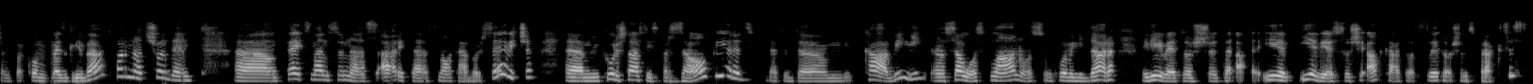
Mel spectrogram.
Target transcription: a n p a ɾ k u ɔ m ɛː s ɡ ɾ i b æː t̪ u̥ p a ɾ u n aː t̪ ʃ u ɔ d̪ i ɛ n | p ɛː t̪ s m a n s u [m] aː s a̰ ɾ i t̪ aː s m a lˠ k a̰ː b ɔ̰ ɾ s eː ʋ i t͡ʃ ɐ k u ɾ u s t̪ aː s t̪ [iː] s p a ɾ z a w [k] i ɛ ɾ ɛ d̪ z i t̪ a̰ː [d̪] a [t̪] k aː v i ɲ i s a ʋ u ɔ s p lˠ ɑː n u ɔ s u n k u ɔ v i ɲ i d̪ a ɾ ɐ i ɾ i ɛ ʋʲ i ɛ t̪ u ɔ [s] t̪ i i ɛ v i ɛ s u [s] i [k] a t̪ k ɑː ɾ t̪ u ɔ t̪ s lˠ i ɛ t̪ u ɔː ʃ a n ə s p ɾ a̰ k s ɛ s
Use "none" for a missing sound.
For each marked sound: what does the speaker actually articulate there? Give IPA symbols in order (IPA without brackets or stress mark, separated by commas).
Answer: n, iː, p, t̪, d̪, ʃ, ʃ, ʔ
